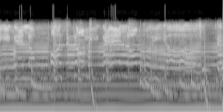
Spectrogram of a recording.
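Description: A Dhamail folk song: a woman sings into a microphone over instrumental accompaniment with steady held tones and a regular beat, heard through a public-address system.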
